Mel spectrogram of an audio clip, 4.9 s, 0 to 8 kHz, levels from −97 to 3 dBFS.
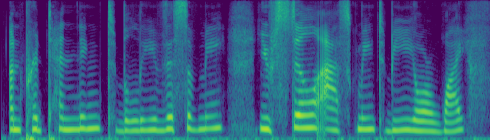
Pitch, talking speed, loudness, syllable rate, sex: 230 Hz, 185 wpm, -20 LUFS, 4.3 syllables/s, female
